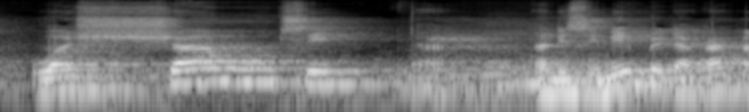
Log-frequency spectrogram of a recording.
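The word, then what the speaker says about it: والشمس: disebut dengan idgam sysiah jadi cara membacanya itu ditekan dulu was ya baru Syam wasyamsi ya Nah di sini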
